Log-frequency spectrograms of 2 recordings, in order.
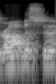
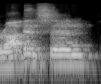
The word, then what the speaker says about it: Robison: classroom, I would say, my name is Robison, and it's spelled Robison. It makes no difference if you call me Robison or Robinson or Robison. So I appreciate your introduction, and the pronunciation of my name makes no difference to me.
